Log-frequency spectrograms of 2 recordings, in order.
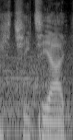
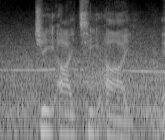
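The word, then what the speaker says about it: Giti: the GT excuse me GT reading it literally gii TI is the name of the Tha company and it's pronounced GT g g uh tire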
